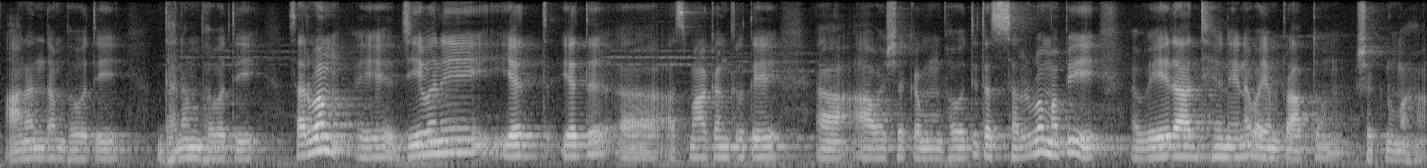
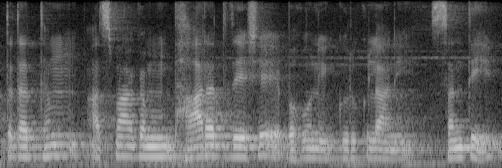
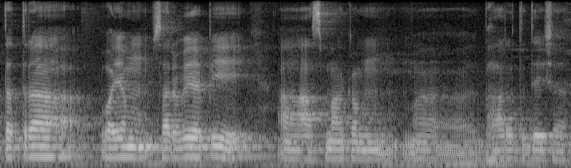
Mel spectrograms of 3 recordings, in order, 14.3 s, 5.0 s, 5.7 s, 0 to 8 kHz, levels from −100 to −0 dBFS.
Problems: background conversations at intervals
